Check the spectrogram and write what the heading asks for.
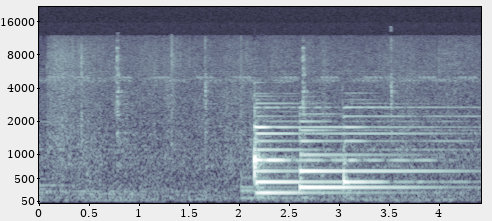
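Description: Background music: a faint, nearly quiet stretch, then slow, soft piano notes entering about two seconds in, each struck note ringing and fading.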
